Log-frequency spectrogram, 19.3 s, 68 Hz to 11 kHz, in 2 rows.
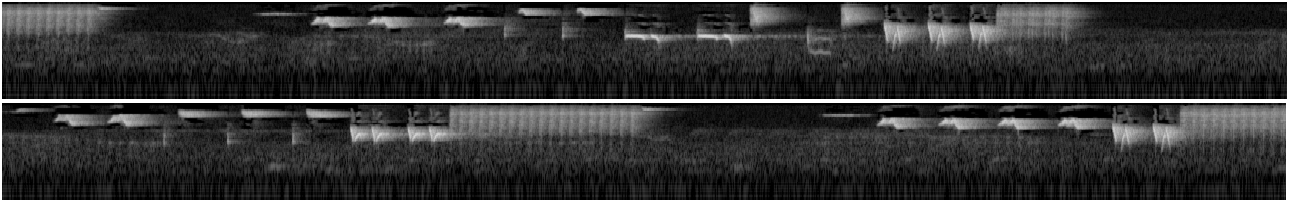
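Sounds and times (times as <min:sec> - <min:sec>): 
nightingale singing: 0:00.0 - 0:08.4, 0:09.5 - 0:19.2.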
